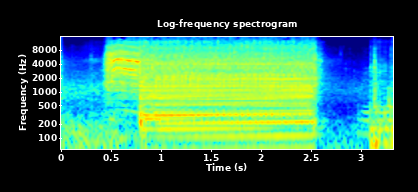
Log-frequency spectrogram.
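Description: A power tool drives a structural screw into a wooden floor joist in one continuous, loud, close whirring burst of about two seconds that labours into a lower tone as the screw bites, followed by a brief rattle.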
